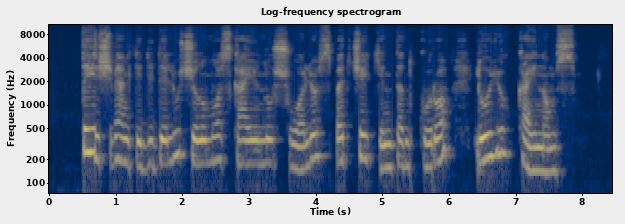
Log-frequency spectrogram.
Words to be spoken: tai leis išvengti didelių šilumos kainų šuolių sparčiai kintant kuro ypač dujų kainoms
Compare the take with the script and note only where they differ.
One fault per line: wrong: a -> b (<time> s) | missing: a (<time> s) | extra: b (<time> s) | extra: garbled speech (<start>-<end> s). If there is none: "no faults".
missing: leis (0.6 s)
missing: ypač (5.9 s)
